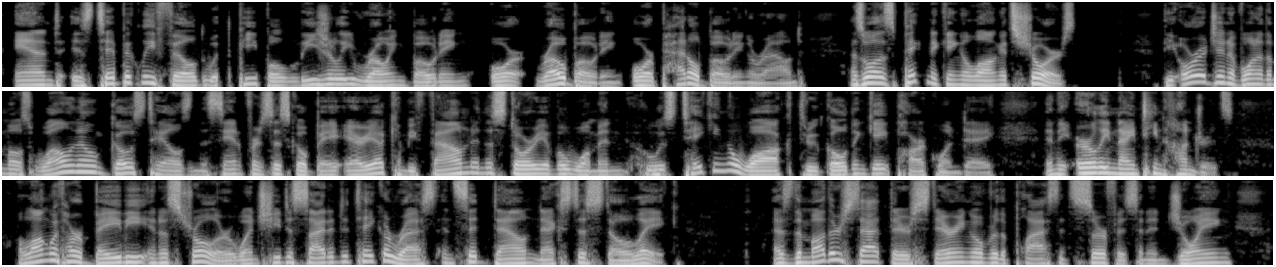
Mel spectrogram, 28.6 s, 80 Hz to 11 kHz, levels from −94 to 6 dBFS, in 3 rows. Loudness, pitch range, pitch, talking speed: -19 LUFS, 120-155 Hz, 135 Hz, 200 wpm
